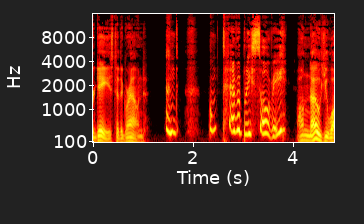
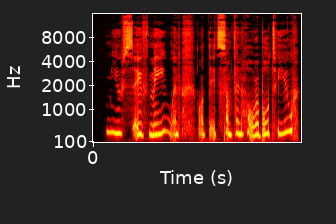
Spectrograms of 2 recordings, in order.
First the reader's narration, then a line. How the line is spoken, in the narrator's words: she murmured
